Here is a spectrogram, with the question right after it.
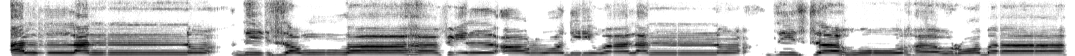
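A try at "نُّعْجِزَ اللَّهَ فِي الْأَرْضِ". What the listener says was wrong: Dilatih huruf ainnya. Huruf ainnya disukunkan ya, apa ini ya? Allan Allan nu'jizallaha fil ard.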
